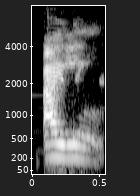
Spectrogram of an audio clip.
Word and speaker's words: Aline: Is that how you pronounce Eileen? Okay. Eileen and the Blue Bottle.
